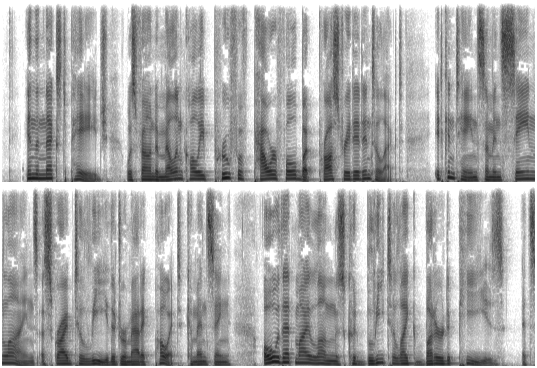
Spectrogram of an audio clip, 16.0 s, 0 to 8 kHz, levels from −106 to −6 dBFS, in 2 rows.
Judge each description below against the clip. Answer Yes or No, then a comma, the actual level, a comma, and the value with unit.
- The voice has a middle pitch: No, low, 130 Hz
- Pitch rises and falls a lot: Yes, wide, 6.1 semitones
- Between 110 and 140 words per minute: Yes, slow, 135 wpm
